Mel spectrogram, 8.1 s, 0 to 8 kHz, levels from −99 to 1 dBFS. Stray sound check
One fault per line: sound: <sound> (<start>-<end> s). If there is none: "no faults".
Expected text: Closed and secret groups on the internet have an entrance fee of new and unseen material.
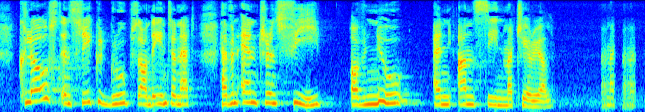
sound: laugh (7.5-8.0 s)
